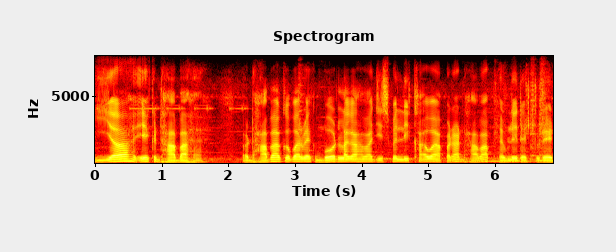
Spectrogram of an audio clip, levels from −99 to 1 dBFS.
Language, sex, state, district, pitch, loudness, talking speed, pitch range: Hindi, male, Jharkhand, Palamu, 125 Hz, -18 LUFS, 185 wpm, 115-130 Hz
